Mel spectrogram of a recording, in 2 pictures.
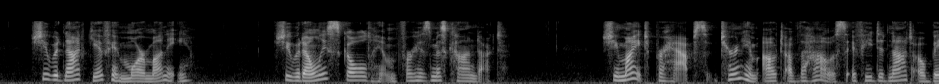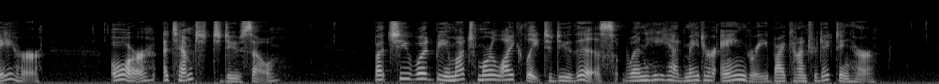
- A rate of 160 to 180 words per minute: Yes, average, 170 wpm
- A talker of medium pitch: Yes, medium, 180 Hz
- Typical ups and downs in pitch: No, wide, 5.8 semitones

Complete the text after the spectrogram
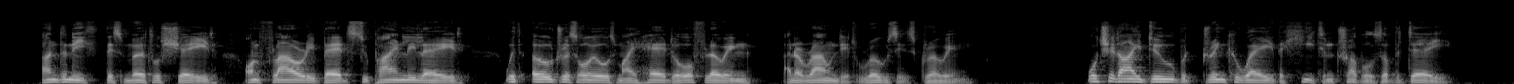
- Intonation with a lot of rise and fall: No, average, 3.2 semitones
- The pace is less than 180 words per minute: Yes, slow, 135 wpm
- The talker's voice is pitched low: Yes, very low, 95 Hz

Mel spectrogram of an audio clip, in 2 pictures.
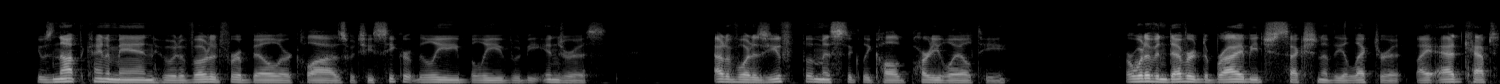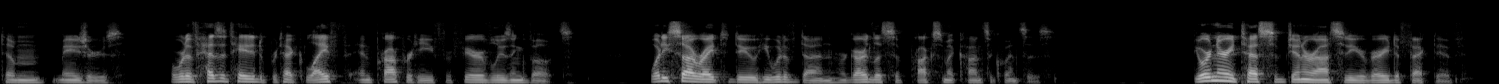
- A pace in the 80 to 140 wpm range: No, average, 165 wpm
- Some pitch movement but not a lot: Yes, average, 3.0 semitones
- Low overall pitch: Yes, low, 105 Hz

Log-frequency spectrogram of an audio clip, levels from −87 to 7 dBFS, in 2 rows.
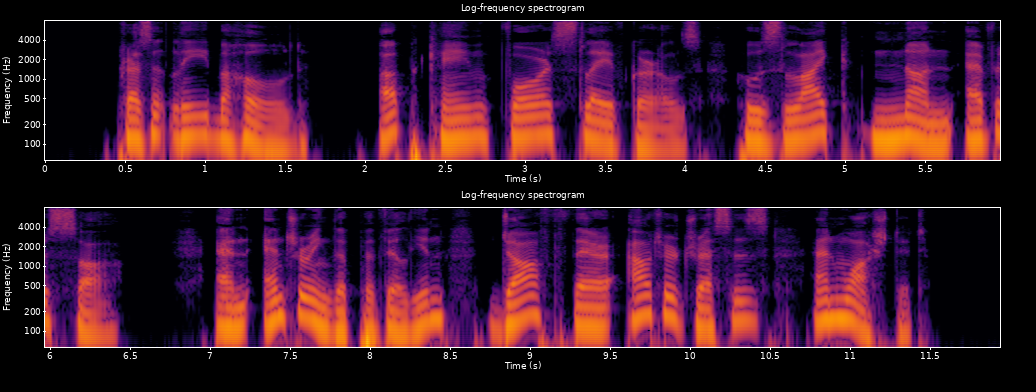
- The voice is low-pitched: Yes, low, 120 Hz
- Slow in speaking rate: Yes, slow, 115 wpm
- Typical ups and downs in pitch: Yes, average, 4.8 semitones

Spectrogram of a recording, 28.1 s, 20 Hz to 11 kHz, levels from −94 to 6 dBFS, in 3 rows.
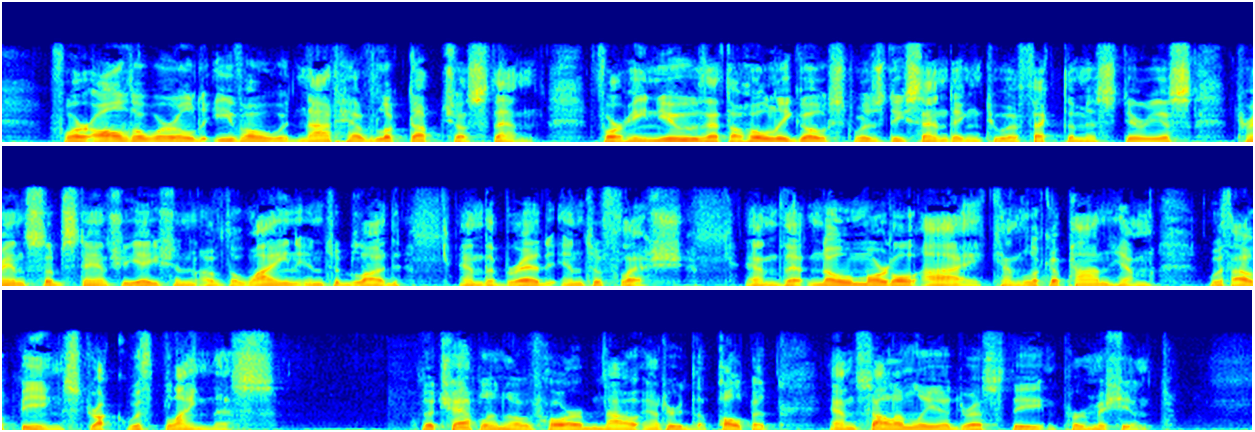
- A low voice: Yes, low, 100 Hz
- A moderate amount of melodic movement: Yes, average, 3.3 semitones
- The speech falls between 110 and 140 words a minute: Yes, slow, 135 wpm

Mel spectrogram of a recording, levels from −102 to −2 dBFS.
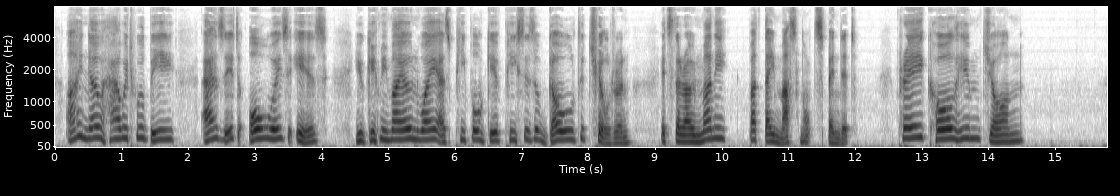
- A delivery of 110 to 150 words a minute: Yes, average, 145 wpm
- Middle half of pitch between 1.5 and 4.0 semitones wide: No, wide, 5.4 semitones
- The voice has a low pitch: No, high, 190 Hz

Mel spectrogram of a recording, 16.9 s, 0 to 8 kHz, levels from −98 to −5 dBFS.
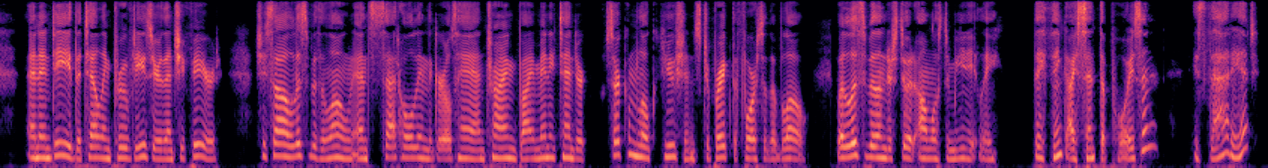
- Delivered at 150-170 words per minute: Yes, average, 160 wpm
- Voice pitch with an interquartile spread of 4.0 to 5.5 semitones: No, narrow, 2.6 semitones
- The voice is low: No, medium, 185 Hz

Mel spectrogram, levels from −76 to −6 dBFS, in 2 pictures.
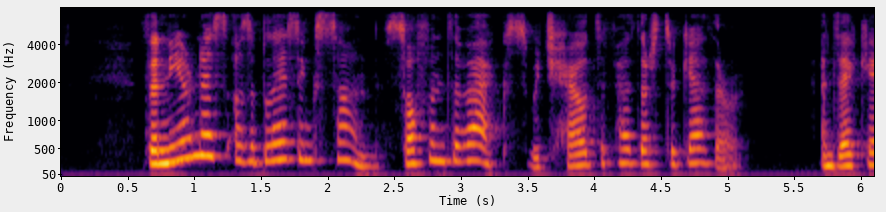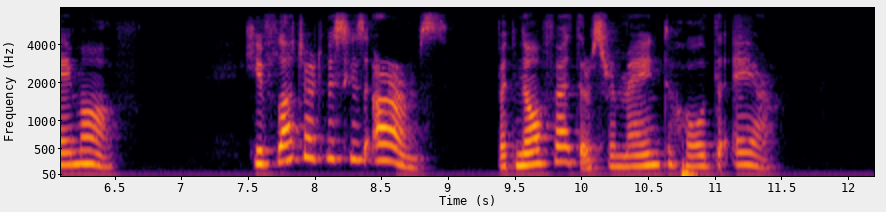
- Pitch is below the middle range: No, high, 235 Hz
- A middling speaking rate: Yes, average, 150 wpm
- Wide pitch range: Yes, wide, 5.8 semitones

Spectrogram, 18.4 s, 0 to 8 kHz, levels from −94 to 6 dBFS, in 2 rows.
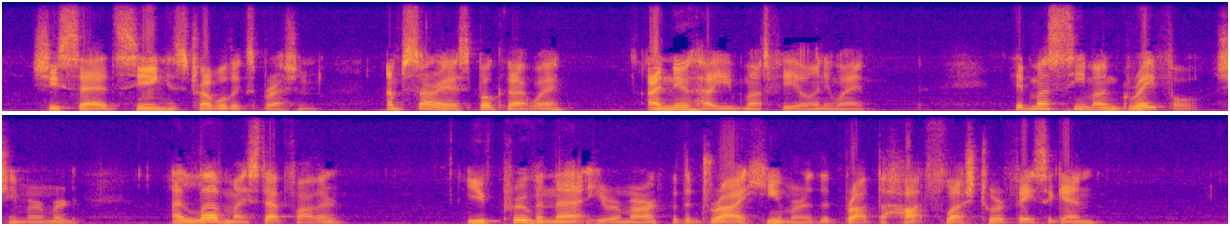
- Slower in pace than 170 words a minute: Yes, average, 155 wpm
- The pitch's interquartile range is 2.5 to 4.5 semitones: Yes, average, 3.7 semitones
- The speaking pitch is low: Yes, low, 110 Hz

